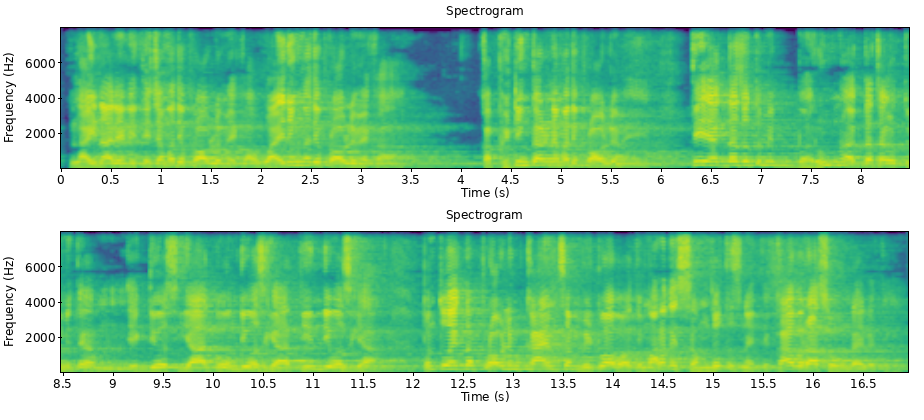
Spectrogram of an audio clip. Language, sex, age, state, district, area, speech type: Marathi, male, 60+, Maharashtra, Ahmednagar, urban, spontaneous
